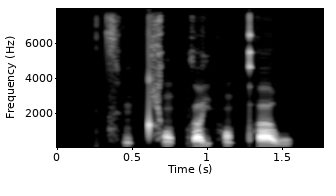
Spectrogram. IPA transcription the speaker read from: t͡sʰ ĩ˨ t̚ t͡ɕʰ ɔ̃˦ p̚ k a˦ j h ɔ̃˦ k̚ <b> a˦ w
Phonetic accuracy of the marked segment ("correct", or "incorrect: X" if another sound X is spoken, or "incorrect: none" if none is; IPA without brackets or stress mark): incorrect: pʰ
